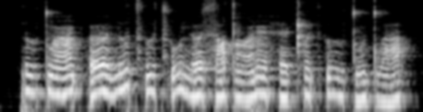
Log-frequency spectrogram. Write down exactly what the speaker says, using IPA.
ɾ ɯ˨˩˦ tʷ ãː˨˩˦ t͡sʼ œː˩˧˩ n ɯ˧˥˧ t͡sʼ ɯ˦˨ t͡sʼ u˧˥˧ n œ˩˧˩ s ɛ˩˧˩ tˤ ãː˨˩˦ ɾ ɛ̃˦˨ h ɛ˨˩˦ ʈʰ ə̃˦˨ t͡sʼ ɯː˦˨ tʷ ə̃ː˩˧˩ tʷ a˨˩˦

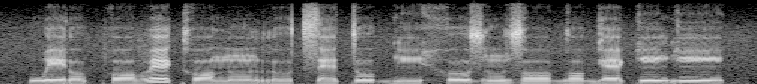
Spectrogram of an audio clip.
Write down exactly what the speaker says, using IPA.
w e˨ ɾ o˨ pʰ ɔ˨ β ɛ˦ kʰ ɔ˨ n ũ˨ r o˨ t͡s ɛ˨ t o˦ ɡ͡b ĩ˨ h o˦ z ũ˨ z ɔ˨ ɡ ɔ˨ ɡ ɛ˦˨ k ĩ˦ ɡ ĩ˦˨

